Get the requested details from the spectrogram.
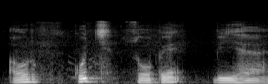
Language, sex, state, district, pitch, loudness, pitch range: Hindi, male, Uttar Pradesh, Saharanpur, 105 Hz, -19 LUFS, 95-115 Hz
